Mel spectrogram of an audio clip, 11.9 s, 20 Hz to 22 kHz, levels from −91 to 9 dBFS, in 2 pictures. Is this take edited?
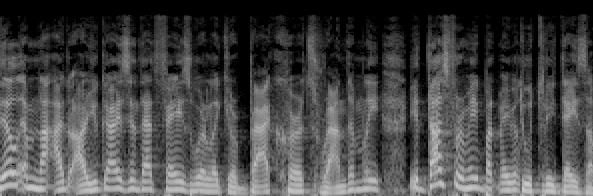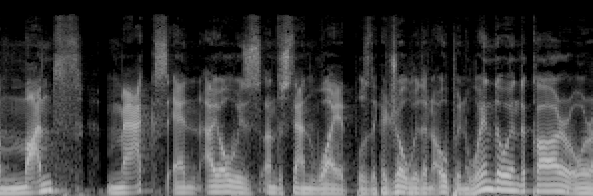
yes; 2 cuts; at 5.2 s, 9.7 s

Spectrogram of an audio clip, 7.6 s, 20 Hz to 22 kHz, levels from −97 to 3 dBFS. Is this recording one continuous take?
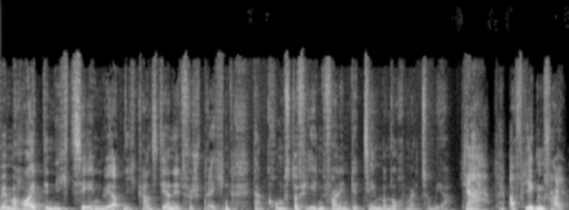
yes; 0 cuts

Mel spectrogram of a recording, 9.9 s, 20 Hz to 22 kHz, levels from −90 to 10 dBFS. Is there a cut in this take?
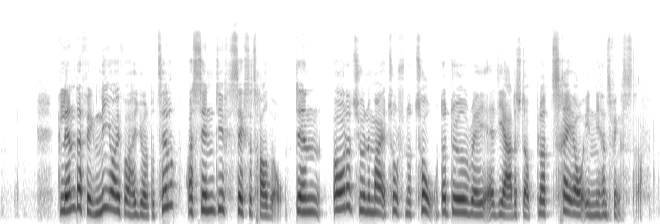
yes; 4 cuts; at 1.8 s, 2.7 s, 3.4 s, 4.4 s

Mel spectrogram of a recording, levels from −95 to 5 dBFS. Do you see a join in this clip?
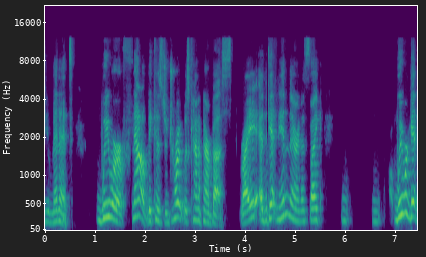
yes; 4 cuts; at 1.8 s, 3.2 s, 3.8 s, 4.4 s

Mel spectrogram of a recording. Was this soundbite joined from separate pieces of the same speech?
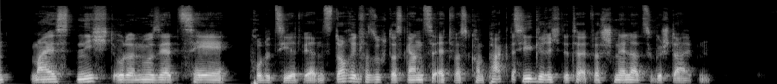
yes; 2 cuts; at 3.6 s, 5.1 s

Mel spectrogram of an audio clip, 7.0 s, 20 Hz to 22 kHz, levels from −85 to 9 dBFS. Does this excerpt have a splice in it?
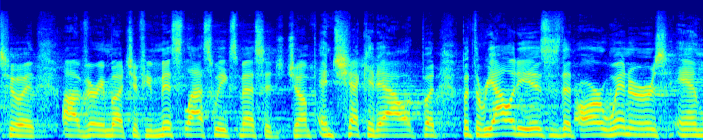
yes; 2 cuts; at 3.1 s, 5.7 s

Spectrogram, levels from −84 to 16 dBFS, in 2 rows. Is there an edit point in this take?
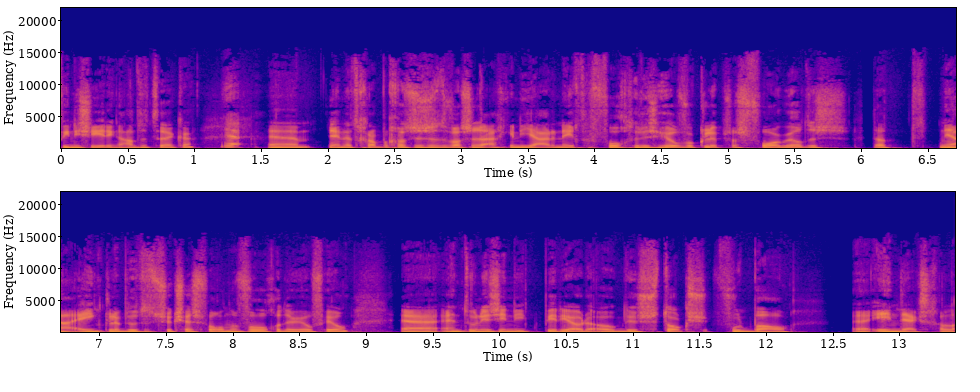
yes; 2 cuts; at 6.0 s, 11.6 s

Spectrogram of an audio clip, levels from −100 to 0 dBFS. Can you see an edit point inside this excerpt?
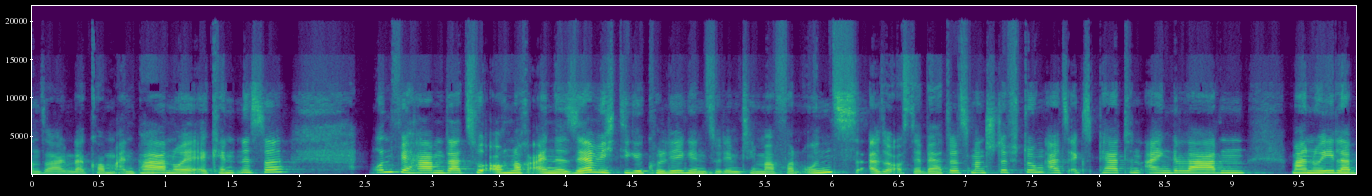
no; 0 cuts

